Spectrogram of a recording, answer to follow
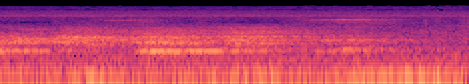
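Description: A dog whining in long, thin, steady-pitched notes that break off and start again several times.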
